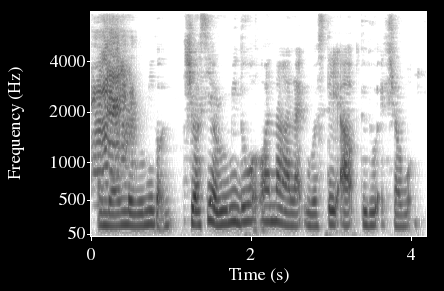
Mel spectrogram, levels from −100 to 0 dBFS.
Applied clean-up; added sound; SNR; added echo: classical method WPE with log-MMSE.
